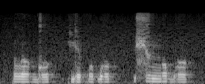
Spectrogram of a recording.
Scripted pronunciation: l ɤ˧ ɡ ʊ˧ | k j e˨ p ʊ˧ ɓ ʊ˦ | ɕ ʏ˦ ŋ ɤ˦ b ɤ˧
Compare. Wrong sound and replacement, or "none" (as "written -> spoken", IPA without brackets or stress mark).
none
